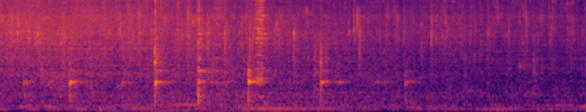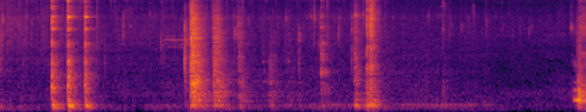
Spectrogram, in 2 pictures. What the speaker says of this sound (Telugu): ఇగో నల్లేరు పచ్చడి పోపు వేసుకుంటున్నా.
